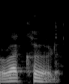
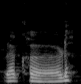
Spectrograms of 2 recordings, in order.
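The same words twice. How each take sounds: First: The stress is on the first syllable. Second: The stress is on the second syllable. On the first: It is used as a noun. "We will give stress on the first syllable" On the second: It is used as a verb. "we will give stress on the second syllable"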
